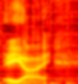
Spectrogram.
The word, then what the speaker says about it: Aoye: I think I'm pronouncing that name wrong. I went to a little pronunciation website and they said AI.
